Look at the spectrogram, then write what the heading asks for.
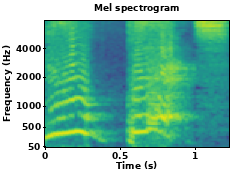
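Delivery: shrill, booming, very loud, high-pitched all-out yell. Retelling an anime scene, answering a world government official, as Luffy's loud shout. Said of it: "says Luffy in a really loud voice".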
